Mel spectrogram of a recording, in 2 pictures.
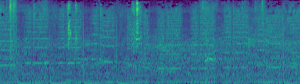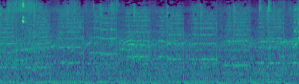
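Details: Loud music over a heavy, low rumble of traffic or machinery, with no bird or other animal voice standing out.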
